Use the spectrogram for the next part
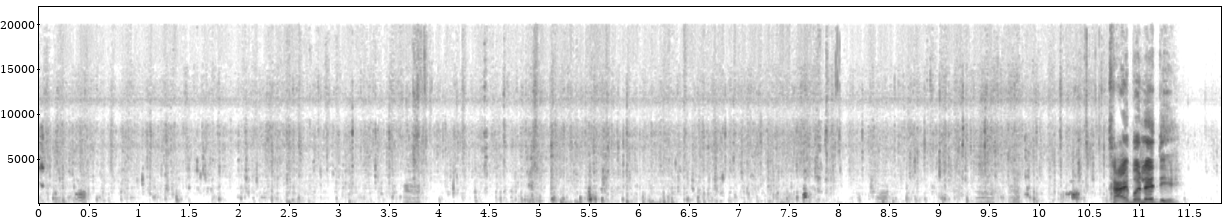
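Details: Wild boars, said to like eating rice bran, grunt softly amid low human chatter, then one gives a loud, harsh squeal that rises and falls.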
